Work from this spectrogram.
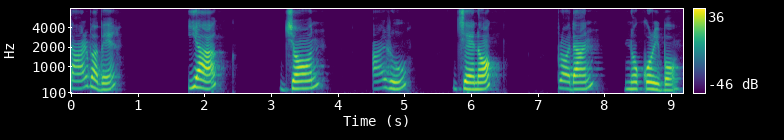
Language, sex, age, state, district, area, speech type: Assamese, female, 18-30, Assam, Sonitpur, rural, read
